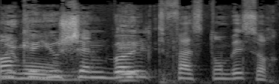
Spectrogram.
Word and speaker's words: Usain Bolt: Usain Bolt. – Usain Bolt. Moi, je prononce avec l'accent anglais.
